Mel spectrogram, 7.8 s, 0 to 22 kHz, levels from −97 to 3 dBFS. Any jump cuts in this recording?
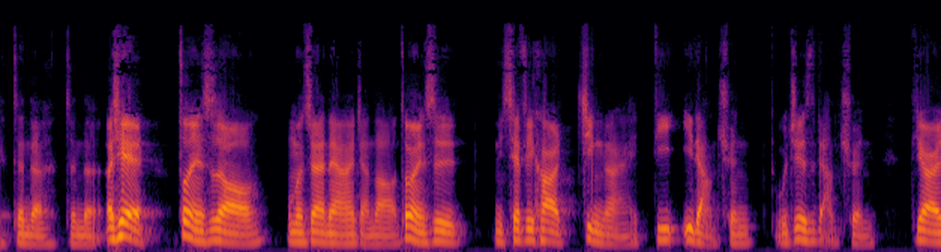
no; 0 cuts

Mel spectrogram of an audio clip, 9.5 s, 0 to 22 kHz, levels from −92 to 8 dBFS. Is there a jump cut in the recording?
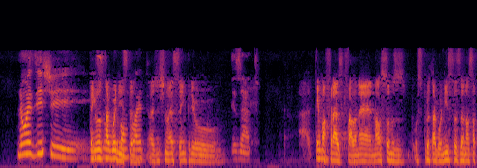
no; 0 cuts

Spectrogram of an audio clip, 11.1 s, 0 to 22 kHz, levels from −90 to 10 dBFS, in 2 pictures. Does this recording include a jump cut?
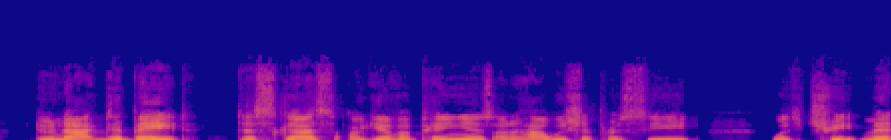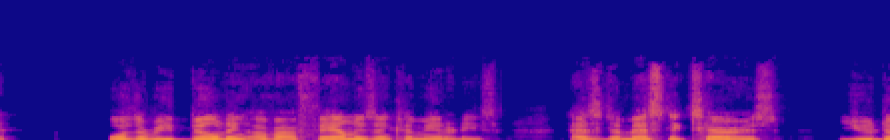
no; 0 cuts

